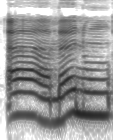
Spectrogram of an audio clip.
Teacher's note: یہ جو ہے مد اصلی کی قسم ہے، ٹھیک ہے، تو اس کو ہم لوگ دو حرکات کے برابر اس کو ہم لوگ سٹریچ کرتے ہیں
